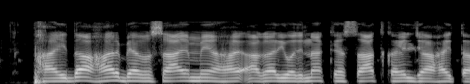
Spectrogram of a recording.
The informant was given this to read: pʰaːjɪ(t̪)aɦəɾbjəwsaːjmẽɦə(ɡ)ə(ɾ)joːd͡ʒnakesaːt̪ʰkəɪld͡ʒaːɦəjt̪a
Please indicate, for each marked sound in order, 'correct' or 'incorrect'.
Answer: incorrect: d̪, correct, correct

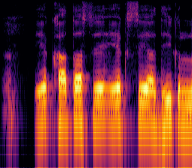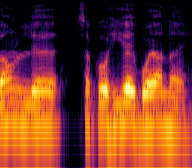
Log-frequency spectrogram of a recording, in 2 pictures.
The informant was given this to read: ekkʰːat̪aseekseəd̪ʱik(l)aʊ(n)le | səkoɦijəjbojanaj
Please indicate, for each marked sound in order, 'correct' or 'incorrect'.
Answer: correct, correct

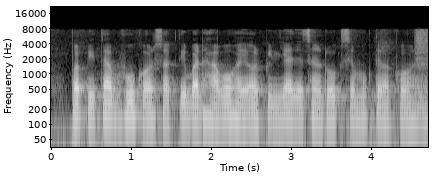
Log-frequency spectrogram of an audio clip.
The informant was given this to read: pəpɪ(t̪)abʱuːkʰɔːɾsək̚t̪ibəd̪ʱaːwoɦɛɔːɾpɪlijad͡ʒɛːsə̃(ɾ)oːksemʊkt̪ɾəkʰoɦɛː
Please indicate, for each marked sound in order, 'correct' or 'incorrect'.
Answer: correct, correct

